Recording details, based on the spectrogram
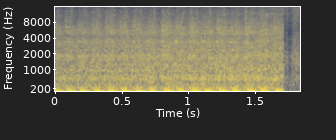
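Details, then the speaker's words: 2007 Honda Rubicon 500 ATV starts right up after an oil change with 4 quarts in: even, steady single-cylinder idle thumping at about seven or eight beats a second, no knocks or ticks, then shuts off; sounds really good. "Starts right up. Looks like the tail light's working too. Cool. Engine sounds really good."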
